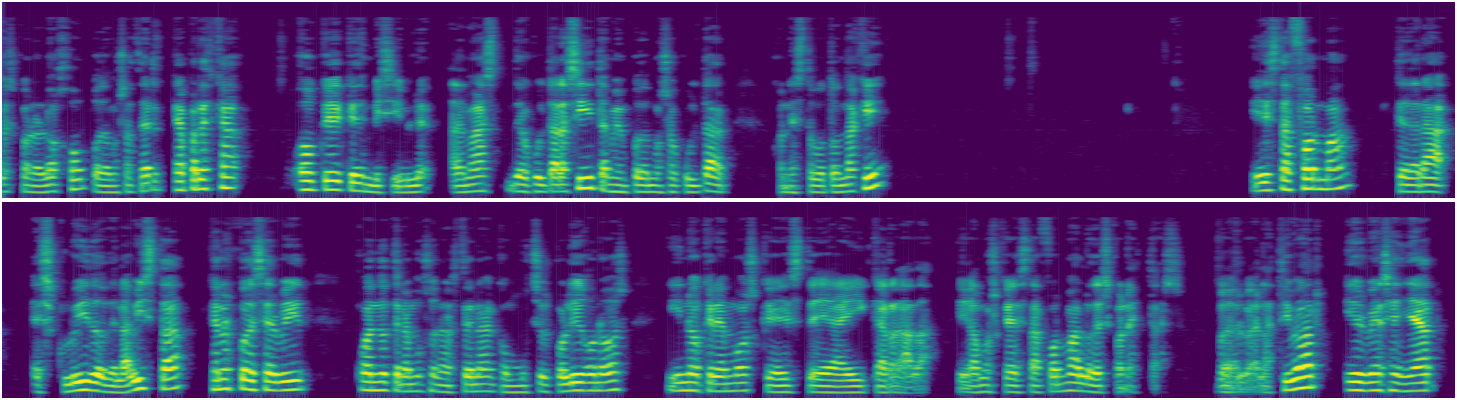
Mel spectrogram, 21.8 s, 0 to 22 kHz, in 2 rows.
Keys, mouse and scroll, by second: 0.0 click, 1.1 click, 1.1 click, 2.0 click, 7.7 click, 20.1 click.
